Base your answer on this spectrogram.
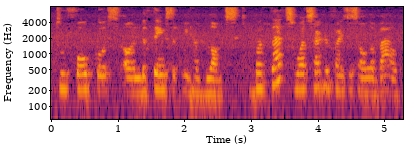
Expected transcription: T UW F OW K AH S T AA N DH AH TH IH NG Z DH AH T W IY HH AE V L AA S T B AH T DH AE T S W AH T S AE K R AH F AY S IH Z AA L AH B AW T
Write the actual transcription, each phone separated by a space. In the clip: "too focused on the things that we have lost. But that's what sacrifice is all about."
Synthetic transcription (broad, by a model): T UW F OW K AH S AA N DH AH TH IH NG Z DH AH T W IY HH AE V L AA S T B AH T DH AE T S W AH T S AE K R AH F AY S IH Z AA L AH B AW T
